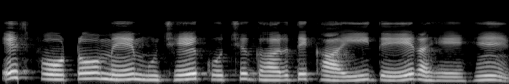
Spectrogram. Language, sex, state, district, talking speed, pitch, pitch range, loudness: Hindi, female, Madhya Pradesh, Katni, 105 wpm, 215 Hz, 200-245 Hz, -16 LUFS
